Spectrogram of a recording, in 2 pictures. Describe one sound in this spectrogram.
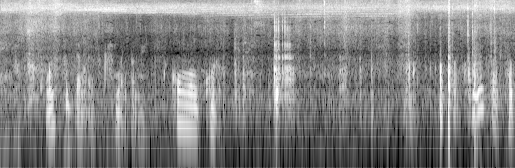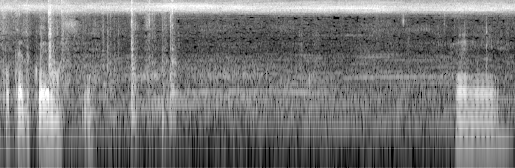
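A plastic food container clicks and rattles as it is handled.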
